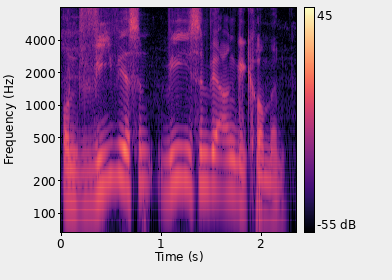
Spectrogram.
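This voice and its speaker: A man's voice: on the high side, sing-song, moderate pace, dark tone, no room sound. A young man with a Bavarian accent, a podcast co-host joking and teasing in casual banter.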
